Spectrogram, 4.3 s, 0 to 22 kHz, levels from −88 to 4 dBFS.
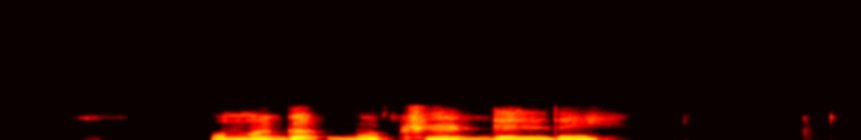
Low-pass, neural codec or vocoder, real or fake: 5.4 kHz; codec, 44.1 kHz, 2.6 kbps, SNAC; fake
